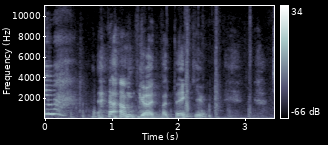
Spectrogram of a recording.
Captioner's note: Joe chuckles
